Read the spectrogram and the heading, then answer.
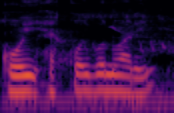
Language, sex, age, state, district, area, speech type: Assamese, male, 45-60, Assam, Udalguri, rural, spontaneous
